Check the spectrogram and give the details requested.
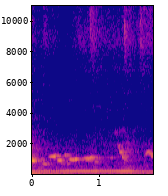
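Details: Australian magpies carolling softly in the distance while one sunbakes after a bath, mellow fluted whistles that rise and dip, over a steady low hum like an idling engine.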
